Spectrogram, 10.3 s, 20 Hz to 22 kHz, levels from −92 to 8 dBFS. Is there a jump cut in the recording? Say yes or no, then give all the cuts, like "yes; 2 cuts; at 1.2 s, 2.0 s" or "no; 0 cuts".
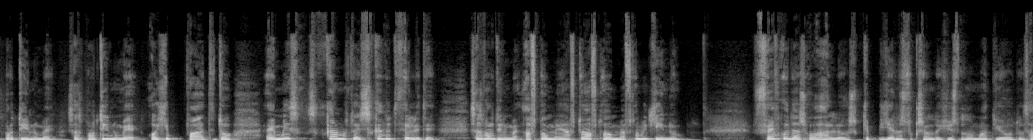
yes; 2 cuts; at 1.8 s, 6.3 s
